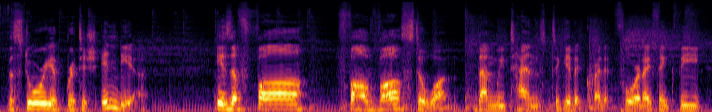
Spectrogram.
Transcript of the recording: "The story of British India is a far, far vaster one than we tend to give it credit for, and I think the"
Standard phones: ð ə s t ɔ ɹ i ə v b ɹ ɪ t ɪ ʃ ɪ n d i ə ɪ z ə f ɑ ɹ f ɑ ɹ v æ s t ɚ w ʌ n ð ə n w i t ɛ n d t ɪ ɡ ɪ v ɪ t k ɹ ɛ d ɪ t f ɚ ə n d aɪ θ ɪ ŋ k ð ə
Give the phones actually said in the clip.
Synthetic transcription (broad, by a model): ð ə s t ɔ ɹ i ə v b ɹ ɪ t ɪ ʃ ɪ n d i ə ɪ z ə f ɑ ɹ f ɑ ɹ v æ s t ɚ w ʌ n ð ə n w i t ɛ n t ɪ ɡ ɪ v ɪ t k ɹ ɛ d ɪ t f ɚ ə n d aɪ θ ɪ ŋ k ð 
